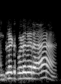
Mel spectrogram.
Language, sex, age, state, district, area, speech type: Kannada, male, 30-45, Karnataka, Belgaum, rural, conversation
